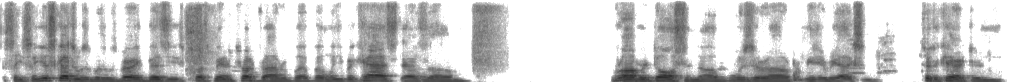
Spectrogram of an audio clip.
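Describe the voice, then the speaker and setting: Man, talk show host, higher-than-average pitch, conversational interviewing, halting delivery with repeated words. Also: steady tone, dark tone, low-quality recording.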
